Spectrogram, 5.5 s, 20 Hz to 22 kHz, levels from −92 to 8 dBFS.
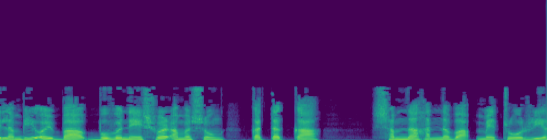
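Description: From start to finish the speech has plainly audible coding damage, likely from MP3 compression at a low bitrate, which fits roughly 32 kbps. Nothing remains above about 8.3 kHz, so the top of the spectrum is cut off flat and sibilants lose their edge. With so few bits available, weak frequency components drop in and out from frame to frame, producing a watery, swirling texture, and consonant onsets sound smeared.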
